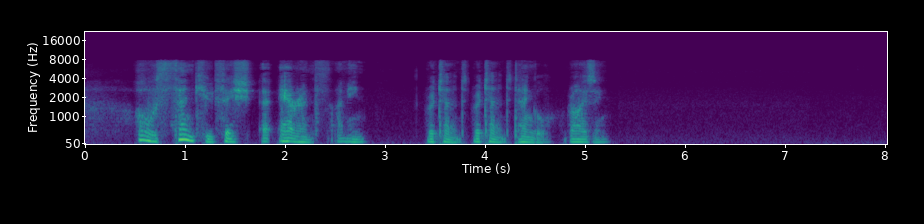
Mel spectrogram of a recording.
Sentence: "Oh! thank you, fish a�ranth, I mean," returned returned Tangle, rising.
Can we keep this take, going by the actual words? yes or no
yes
